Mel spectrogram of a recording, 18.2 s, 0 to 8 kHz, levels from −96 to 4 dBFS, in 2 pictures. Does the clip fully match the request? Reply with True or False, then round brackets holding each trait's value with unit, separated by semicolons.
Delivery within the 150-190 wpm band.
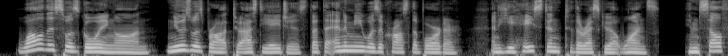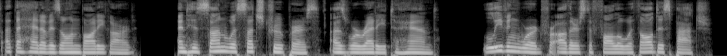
True (180 wpm)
